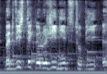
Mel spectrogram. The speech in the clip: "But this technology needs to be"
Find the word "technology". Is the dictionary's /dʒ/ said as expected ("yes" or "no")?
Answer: no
